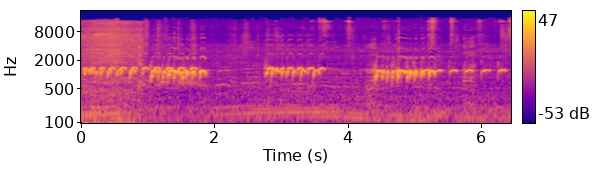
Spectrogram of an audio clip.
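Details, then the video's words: Loud local zebra dove lure bird delivering three runs of rapid, evenly spaced whistled coos, the last trailing into slower separate notes; a short rustle opens. "Perkutut lokal gacor mental bagus suara NYARING pikat super"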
